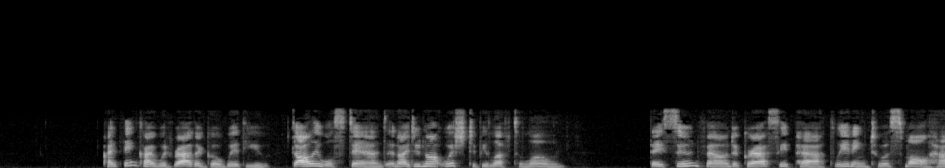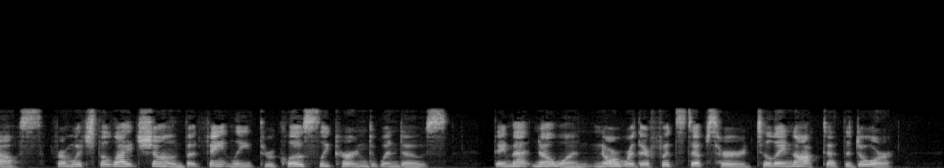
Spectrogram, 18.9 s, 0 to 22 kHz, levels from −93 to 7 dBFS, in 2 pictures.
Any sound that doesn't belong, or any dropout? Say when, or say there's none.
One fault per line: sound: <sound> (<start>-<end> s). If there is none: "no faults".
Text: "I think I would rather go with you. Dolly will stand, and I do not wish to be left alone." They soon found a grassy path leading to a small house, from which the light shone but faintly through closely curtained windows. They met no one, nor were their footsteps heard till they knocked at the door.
no faults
